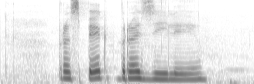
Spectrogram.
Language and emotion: Russian, neutral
